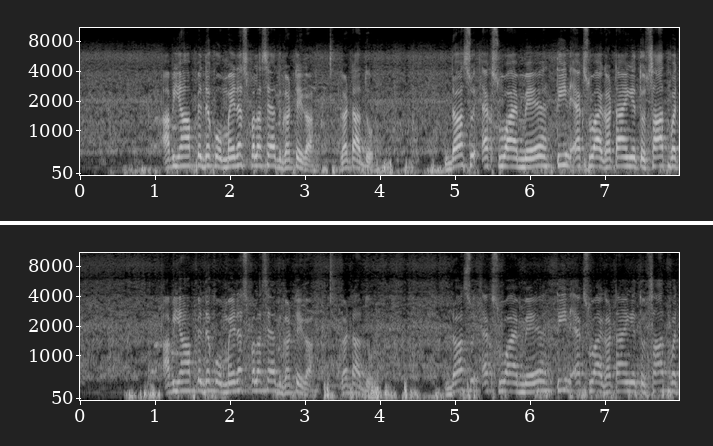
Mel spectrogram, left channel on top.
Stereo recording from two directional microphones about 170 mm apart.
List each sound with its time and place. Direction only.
1.1 s a man's voice: 25° left (ahead or behind)
4.9 s speech: 35° left (ahead or behind)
